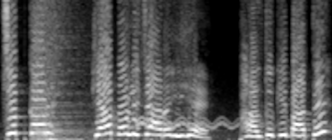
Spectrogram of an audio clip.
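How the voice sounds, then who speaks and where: A woman voicing a squeaky, blustering cartoon dad. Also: moderate pace. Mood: scolding. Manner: scolding, shouting threats. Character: short-tempered middle-aged father, blustering and threatening. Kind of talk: comic cartoon dubbing. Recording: music playing loudly underneath.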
